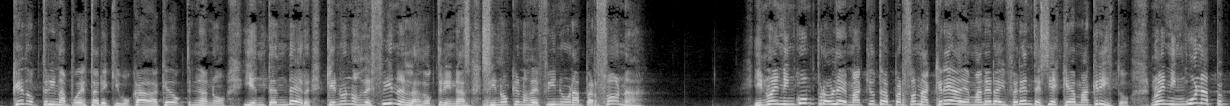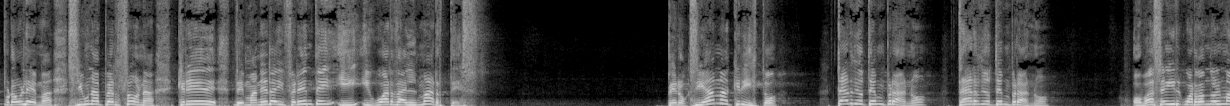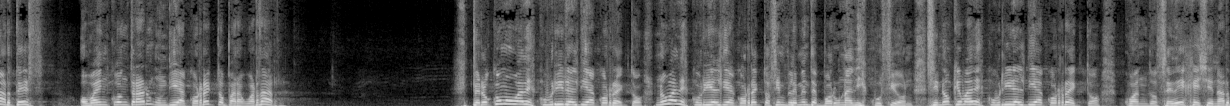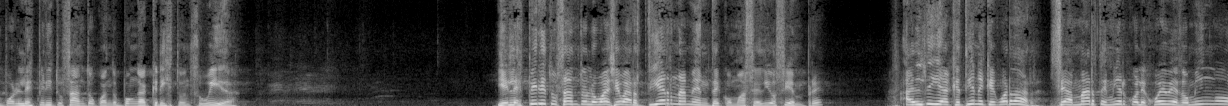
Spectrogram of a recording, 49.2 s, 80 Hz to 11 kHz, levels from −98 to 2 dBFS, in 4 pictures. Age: 40-59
